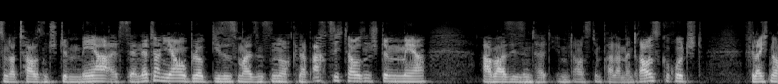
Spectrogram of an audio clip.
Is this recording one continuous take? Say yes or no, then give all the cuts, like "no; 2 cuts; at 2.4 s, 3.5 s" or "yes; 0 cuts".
yes; 0 cuts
